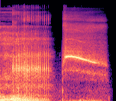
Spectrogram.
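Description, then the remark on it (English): A single exaggerated snore, likely voiced by a person, as a character falls asleep mid-sentence: a rough, rattling inhale for about a second, a brief pause, then a high, thin whistling exhale that slides gently downward in pitch. “He falls asleep again mid-sentence and meows.”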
